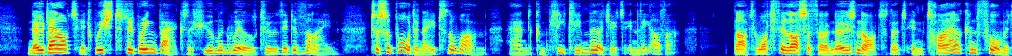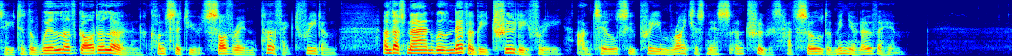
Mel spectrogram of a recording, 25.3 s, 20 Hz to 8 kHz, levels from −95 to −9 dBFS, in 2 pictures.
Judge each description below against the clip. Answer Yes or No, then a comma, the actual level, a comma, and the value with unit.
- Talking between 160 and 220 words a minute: No, average, 140 wpm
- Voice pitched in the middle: Yes, medium, 145 Hz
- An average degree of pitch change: No, wide, 6.3 semitones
